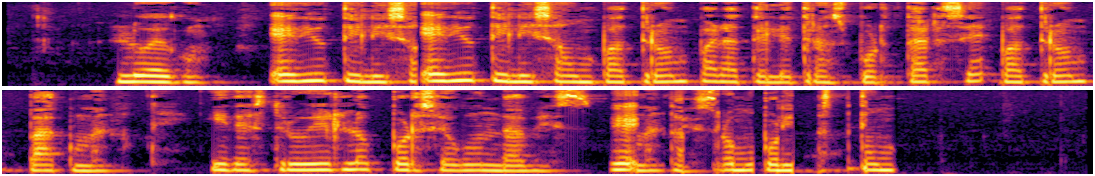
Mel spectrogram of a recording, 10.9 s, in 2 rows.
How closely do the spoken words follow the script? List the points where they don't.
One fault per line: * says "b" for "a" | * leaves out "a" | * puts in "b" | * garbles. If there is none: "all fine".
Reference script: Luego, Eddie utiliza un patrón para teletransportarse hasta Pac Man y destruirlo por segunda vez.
* puts in "Eddie utiliza"
* says "patrón" for "hasta"
* garbles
